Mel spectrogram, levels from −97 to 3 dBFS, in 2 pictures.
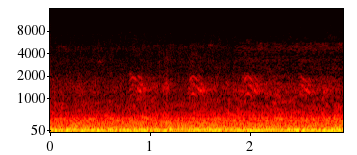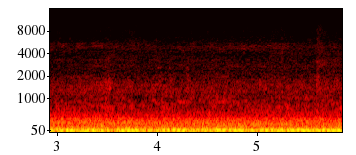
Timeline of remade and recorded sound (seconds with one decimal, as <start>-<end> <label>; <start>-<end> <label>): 0.0-5.9 recorded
